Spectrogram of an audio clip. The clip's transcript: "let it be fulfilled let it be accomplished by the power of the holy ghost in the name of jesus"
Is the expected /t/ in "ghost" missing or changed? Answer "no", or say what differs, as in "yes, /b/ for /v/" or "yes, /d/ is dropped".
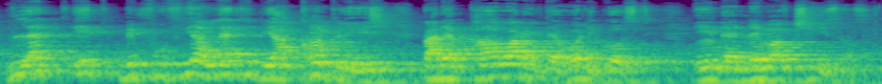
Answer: no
